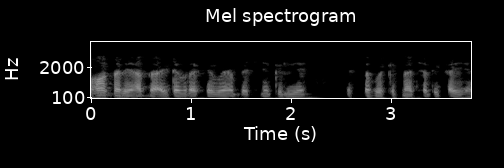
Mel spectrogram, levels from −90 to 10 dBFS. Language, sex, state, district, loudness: Hindi, male, Bihar, Gopalganj, -41 LUFS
